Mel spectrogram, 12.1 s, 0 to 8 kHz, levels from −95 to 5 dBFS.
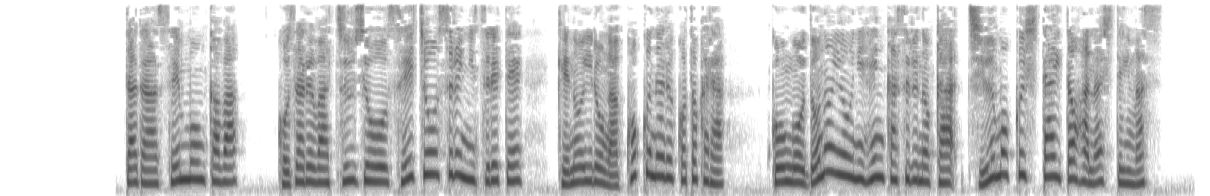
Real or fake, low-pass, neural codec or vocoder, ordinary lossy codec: fake; 7.2 kHz; codec, 16 kHz, 16 kbps, FunCodec, trained on Chinese and English, 50 frames a second; MP3, 32 kbps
